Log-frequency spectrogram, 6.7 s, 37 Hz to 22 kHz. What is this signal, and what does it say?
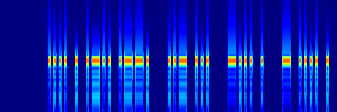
Morse code, heard as a keyed tone, about 22 wpm, 700 Hz. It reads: HELP US BE THE
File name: Sets of 9 Words - 22wpm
